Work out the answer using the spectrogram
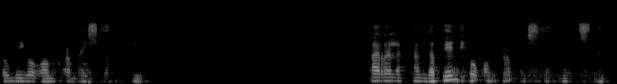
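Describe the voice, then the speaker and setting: A man's voice: on the high side, level tone, moderate pace, husky. A Filipino man preaching a sermon, his voice strained, with emphatic repetitions and rhetorical questions. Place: church hall. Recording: dull livestream audio in a reverberant hall.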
